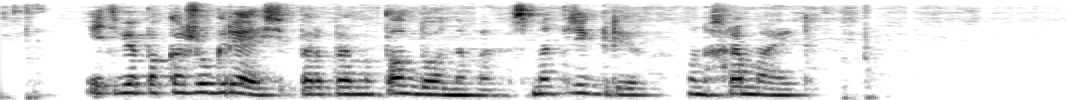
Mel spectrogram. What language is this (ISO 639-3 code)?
rus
